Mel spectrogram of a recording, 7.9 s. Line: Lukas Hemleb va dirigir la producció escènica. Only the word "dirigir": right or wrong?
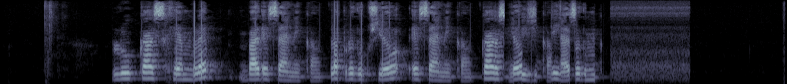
wrong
